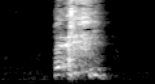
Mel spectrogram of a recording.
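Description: A single short, explosive sneeze in a quiet room.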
